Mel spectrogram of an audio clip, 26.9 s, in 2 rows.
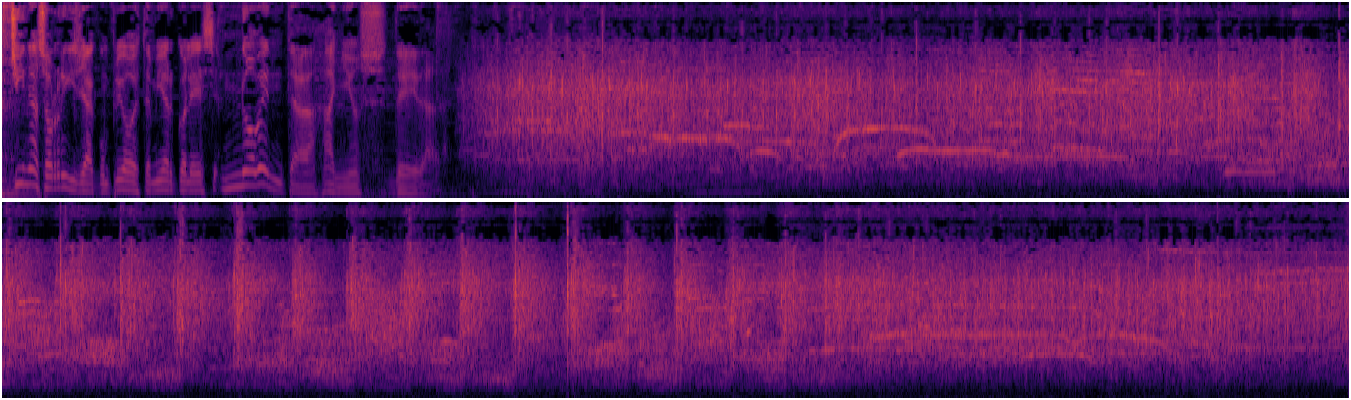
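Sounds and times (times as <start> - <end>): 
speech: 0.1 - 4.5
rhythmic clapping: 2.9 - 26.9
large theater audience applause: 4.6 - 26.9
theater audience cheering: 4.6 - 26.9.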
